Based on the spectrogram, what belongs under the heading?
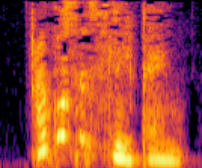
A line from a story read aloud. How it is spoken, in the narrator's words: said indignantly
